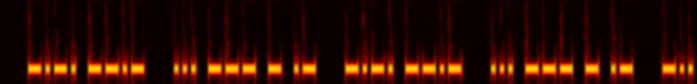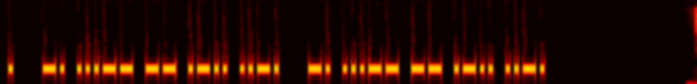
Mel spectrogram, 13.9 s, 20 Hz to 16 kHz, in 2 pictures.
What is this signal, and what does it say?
Morse code, heard as a keyed tone, about 28 wpm, 700 Hz. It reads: CQ SOTA CQ SOTA DE N3MLF N3MLF
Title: SOTA QSO Practice 28wpm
